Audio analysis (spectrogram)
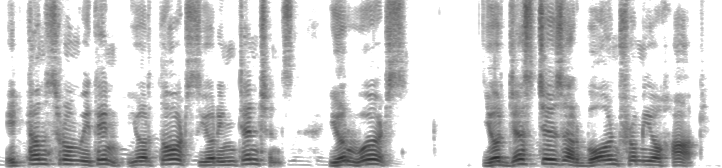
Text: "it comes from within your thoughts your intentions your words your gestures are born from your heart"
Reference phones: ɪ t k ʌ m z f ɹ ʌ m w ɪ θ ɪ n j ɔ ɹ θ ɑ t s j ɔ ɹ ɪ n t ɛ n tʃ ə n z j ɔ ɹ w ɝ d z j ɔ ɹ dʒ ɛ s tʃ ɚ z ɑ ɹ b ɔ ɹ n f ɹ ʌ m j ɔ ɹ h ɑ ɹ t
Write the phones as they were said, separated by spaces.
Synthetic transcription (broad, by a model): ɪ t k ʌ m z f ɹ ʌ m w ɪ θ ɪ n j ɔ ɹ t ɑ t s j ɔ ɹ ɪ n t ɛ n ʃ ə n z j ɔ ɹ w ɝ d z j ɔ ɹ dʒ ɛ s tʃ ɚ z ɑ ɹ b ɔ ɹ n f ɹ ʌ m j ɔ ɹ h ɑ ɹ t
